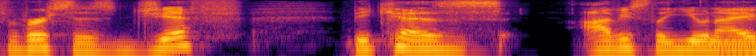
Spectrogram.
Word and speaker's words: GIF: had kind of a you know a a gif it was going through and it was Wonder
